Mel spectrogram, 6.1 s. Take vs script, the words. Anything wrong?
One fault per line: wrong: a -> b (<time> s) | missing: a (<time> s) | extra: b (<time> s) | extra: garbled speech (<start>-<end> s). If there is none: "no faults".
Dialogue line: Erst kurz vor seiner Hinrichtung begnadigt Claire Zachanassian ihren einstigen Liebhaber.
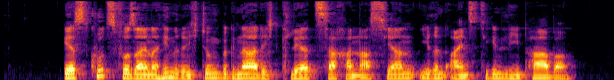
no faults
